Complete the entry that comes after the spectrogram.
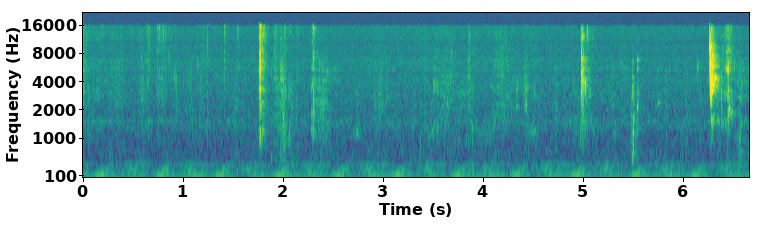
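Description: Faint, close-miked chewing and small mouth clicks from a person eating. Near the end a sharp click as a metal fork taps the metal baking tray. A steady low electrical hum sits underneath.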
